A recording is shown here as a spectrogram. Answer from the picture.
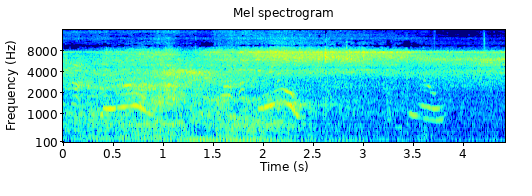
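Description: About four short whistled calls, each arching up and down in pitch, over a low rumble that swells in the middle and fades near the end.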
